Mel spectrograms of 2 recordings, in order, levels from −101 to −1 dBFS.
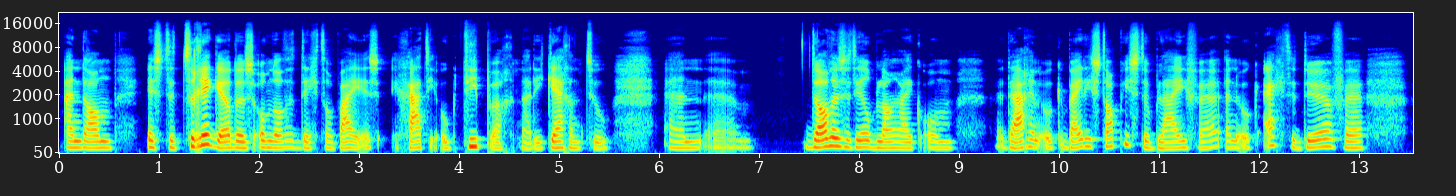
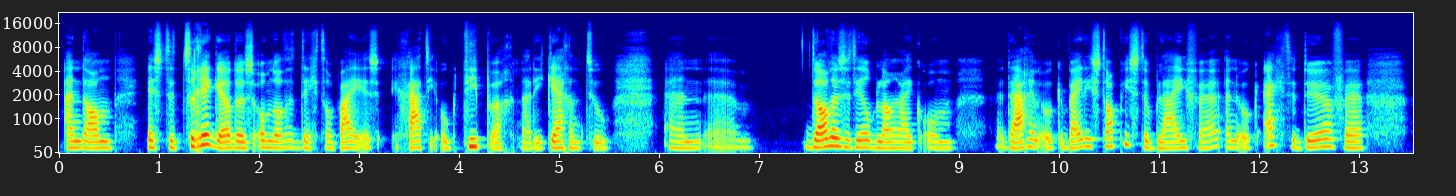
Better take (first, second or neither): first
